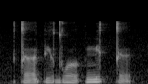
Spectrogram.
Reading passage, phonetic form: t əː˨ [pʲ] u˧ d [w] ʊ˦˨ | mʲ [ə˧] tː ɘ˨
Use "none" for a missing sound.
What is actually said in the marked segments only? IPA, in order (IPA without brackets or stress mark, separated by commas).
pʲ, w, ə˧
